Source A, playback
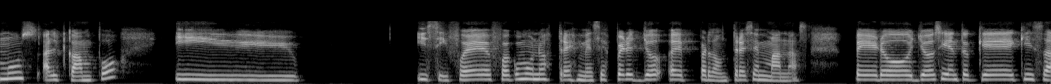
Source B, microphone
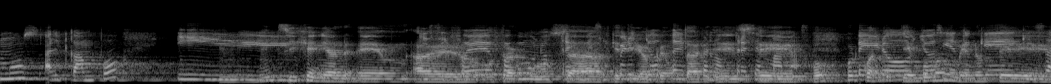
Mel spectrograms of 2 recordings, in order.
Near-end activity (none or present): present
